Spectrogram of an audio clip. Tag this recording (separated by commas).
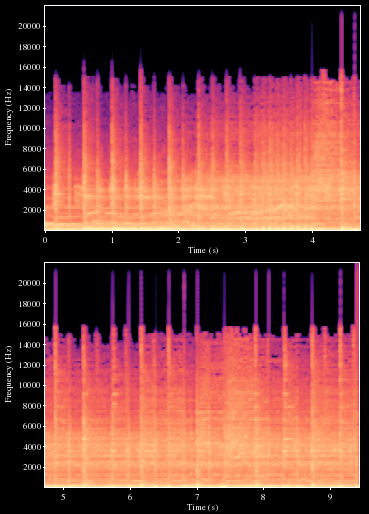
Music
